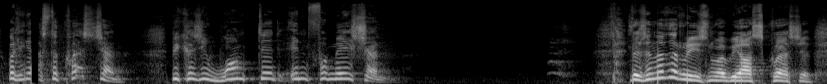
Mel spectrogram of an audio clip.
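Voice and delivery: normal talking voice

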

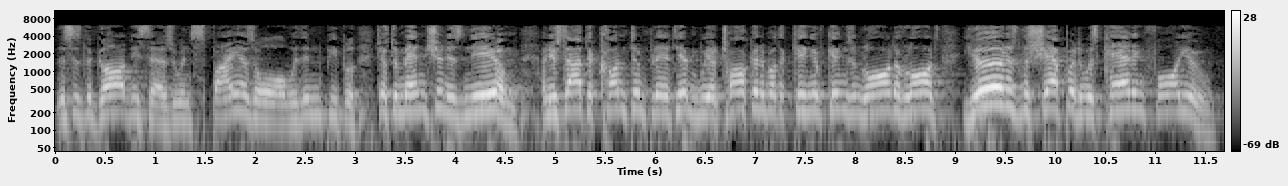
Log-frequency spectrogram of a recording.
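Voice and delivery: rising sermon voice; preaching. Acted. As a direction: proclaim it from the pulpit. Opening praise of God.

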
